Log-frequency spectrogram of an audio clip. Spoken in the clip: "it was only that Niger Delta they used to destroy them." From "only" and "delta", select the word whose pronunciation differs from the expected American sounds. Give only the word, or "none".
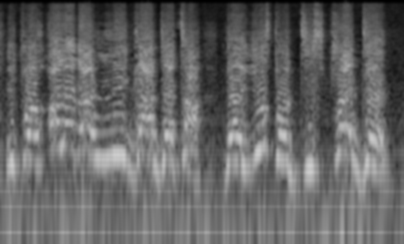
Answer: delta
